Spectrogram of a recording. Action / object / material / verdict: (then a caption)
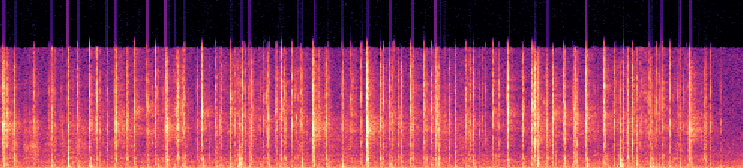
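tap / laptop keyboard with plastic keys / plastic / none. Long purple nails tap rapidly across the black plastic keys of a silver aluminum MacBook Pro laptop keyboard. The result is a fast, uneven stream of short, dry, bright clicks with almost no ring or low-end weight.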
